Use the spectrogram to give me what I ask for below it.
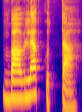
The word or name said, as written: बावला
